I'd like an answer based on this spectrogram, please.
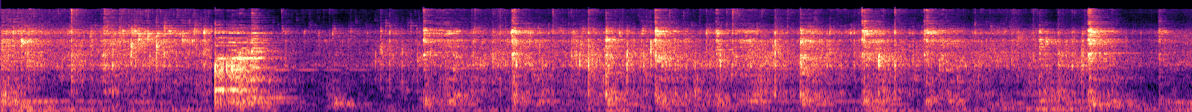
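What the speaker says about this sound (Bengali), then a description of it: "প্রথমে শুকনো লঙ্কা রসুনটা ভেজে নিই" Dried red chillies and garlic frying in hot mustard oil, a steady crackling sizzle with occasional clinks and scrapes of a spatula stirring in the pan, close and without talk.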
